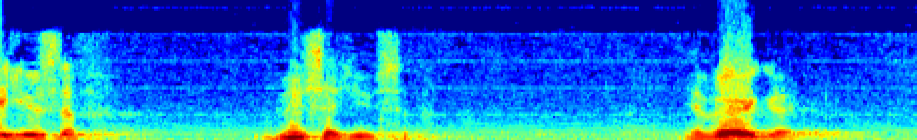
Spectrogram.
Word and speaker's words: Yusuf: other gone my name is Yusuf he say Yusuf Misha you sir very good I wish you teach my wife she keeps mispronouncing it she calls me humbly now how many of you were in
